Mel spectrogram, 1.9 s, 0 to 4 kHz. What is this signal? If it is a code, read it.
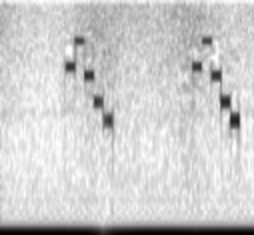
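Five-tone selective call (ZVEI), heard as quick runs of five tones, tones of about 70 ms. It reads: 88742 88742
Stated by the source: ZVEI five-tone selective call received with an SDR.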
